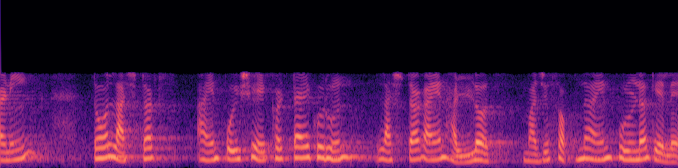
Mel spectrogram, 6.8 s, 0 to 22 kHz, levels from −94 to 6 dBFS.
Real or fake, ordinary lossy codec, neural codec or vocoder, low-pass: real; none; none; 3.6 kHz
